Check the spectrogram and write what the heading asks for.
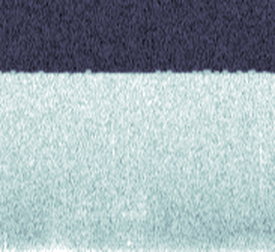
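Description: Steady low background noise of a lecture room heard through the microphone: an even hiss and rumble with no distinct events.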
